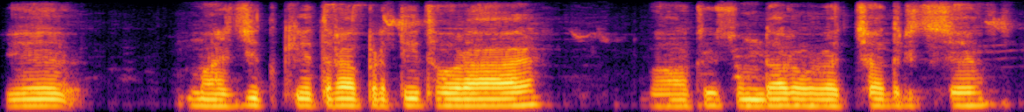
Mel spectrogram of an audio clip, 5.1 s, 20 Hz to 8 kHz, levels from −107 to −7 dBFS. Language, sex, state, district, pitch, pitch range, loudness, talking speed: Hindi, male, Bihar, Araria, 135 Hz, 130-140 Hz, -19 LUFS, 175 wpm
